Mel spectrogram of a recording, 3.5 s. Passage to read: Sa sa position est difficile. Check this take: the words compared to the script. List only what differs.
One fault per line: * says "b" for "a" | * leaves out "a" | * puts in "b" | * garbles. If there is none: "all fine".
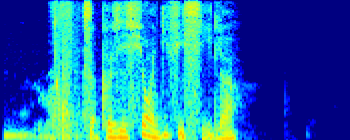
* leaves out "sa"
